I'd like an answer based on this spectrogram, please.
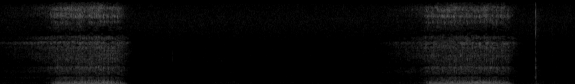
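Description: Two loud, low, rattling snores on breathing in, separated by quiet pauses; ordinary snoring.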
